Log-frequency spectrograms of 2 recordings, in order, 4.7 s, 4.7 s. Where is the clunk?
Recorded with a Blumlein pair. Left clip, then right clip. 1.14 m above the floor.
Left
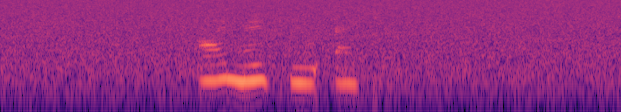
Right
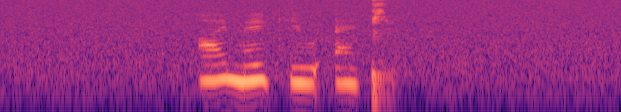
50° right.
